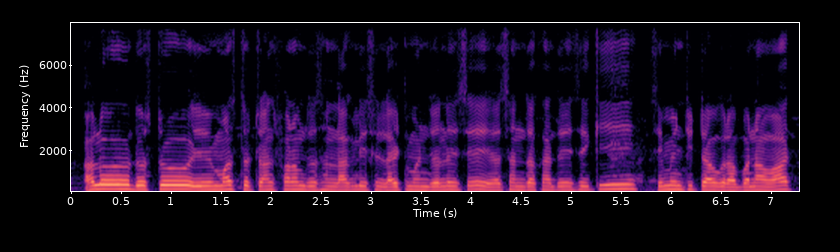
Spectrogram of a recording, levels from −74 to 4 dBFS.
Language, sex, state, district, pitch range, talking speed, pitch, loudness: Halbi, male, Chhattisgarh, Bastar, 165-185 Hz, 165 wpm, 170 Hz, -22 LUFS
